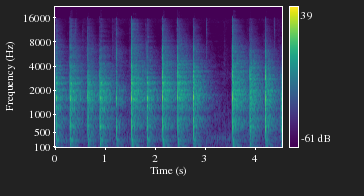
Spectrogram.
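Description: Leftover mushrooms being chopped for vegetable soup, a run of sharp knife strikes on a cutting board in an irregular rhythm with a brief pause, close and fairly loud.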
